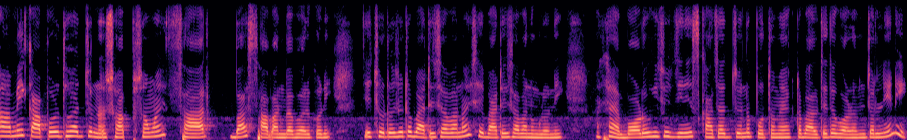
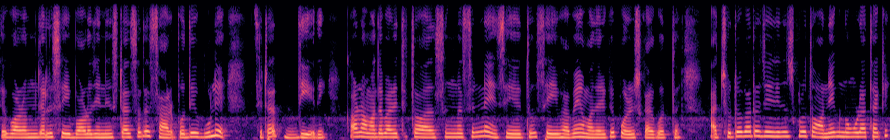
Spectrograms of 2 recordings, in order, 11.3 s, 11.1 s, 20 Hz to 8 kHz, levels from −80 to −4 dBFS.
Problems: none marked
